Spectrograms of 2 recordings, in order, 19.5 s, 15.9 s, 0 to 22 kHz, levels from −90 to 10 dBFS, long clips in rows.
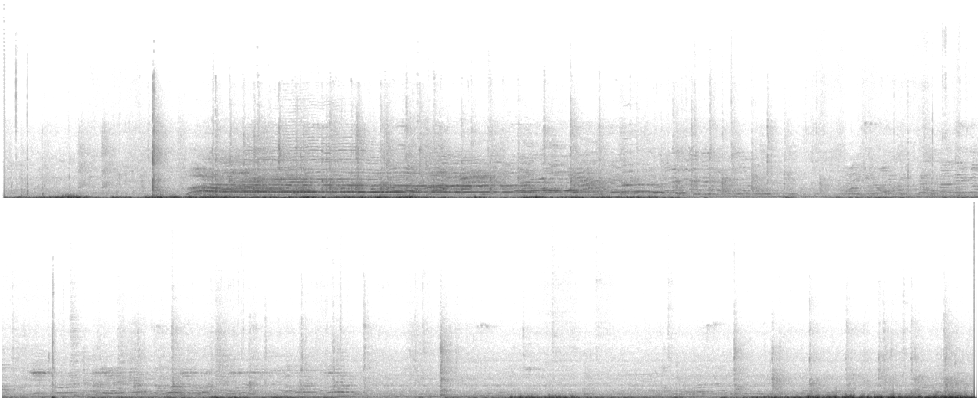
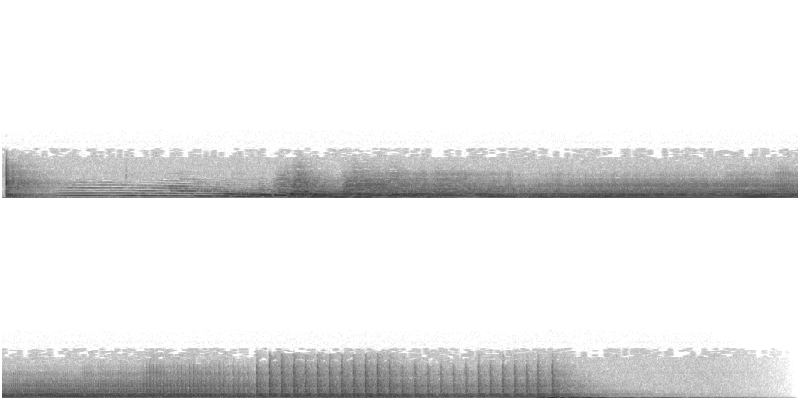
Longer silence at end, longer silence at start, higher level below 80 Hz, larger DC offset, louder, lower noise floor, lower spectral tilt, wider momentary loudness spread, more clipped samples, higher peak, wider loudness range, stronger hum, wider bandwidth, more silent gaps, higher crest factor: second, 0 s vs 0.65 s; about the same, 0 s vs 0 s; first, -24 dBFS vs -30 dBFS; neither; second, -25 LUFS vs -20 LUFS; second, -46 dBFS vs -51 dBFS; first, -8 dB/octave vs -6 dB/octave; first, 21 LU vs 7 LU; neither; about the same, -2 dBFS vs -2 dBFS; first, 14 LU vs 5 LU; neither; first, 8 kHz vs 5.8 kHz; neither; about the same, 20 dB vs 18 dB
